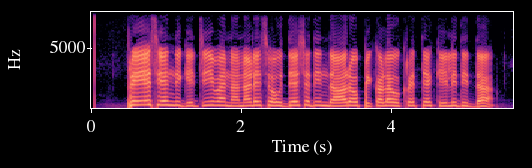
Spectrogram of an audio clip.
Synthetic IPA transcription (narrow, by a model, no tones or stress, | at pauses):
pɾeːjɐsijɐnd̪iɡed͡ʒiːʋɐnɐnɐɽesuʋɐud̪ːɛːʃɐd̪ind̪ɐaːɾo̞ːpikɐɭɐʋukɾɐt̪jɐkeːɭid̪id̪ːɐ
